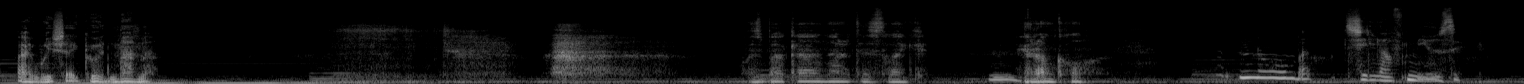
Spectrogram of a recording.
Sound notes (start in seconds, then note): 3.3 Radovan inhales; 5.6 Radovan exhales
